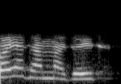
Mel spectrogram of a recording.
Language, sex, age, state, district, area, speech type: Gujarati, female, 18-30, Gujarat, Rajkot, urban, conversation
